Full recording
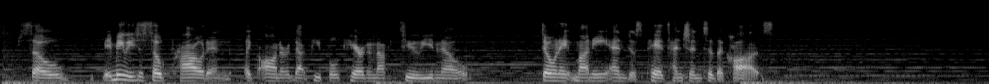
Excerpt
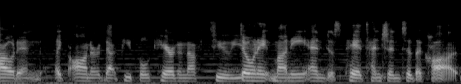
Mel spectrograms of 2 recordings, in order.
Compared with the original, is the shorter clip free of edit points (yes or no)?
no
